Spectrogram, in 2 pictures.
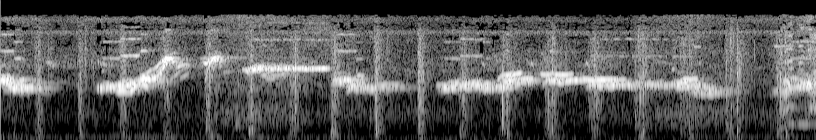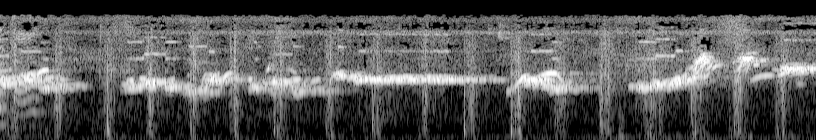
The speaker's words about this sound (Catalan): I aquest és un altre dels instruments humans, eh? El xiulet. Ja us imagineu pel carrer, arreglant una tuberia, estenent la roba, cuinant, jo què sé.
